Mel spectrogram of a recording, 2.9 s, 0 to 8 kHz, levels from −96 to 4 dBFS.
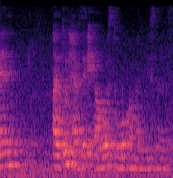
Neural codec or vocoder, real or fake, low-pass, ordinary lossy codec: none; real; 7.2 kHz; none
